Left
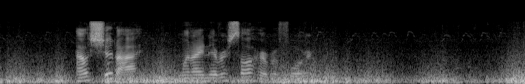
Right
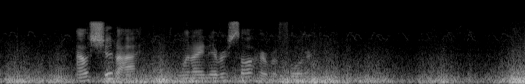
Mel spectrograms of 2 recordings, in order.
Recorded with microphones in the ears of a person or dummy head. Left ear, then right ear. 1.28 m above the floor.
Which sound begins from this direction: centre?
A man speaking, at 0.8 s.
